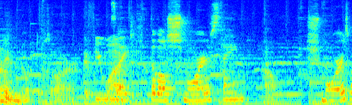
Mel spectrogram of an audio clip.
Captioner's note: male Voice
